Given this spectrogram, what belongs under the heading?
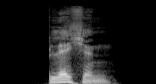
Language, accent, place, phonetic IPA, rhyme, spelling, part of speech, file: German, Germany, Berlin, [ˈblɛçn̩], -ɛçn̩, Blechen, noun, De-Blechen.ogg
- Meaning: dative plural of Blech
